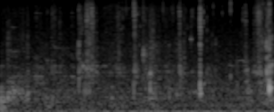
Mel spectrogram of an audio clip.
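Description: Hands kneading a cotton sock full of leaf mold under water in a bucket: irregular small wet squelches, drips and splashes.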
